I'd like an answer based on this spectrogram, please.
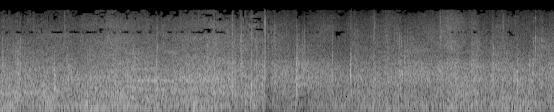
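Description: Ice hockey rink sound during play: a steady hiss of skates on the ice and arena noise, dotted with sharp clicks of sticks and puck, with one louder crack about three seconds in.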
